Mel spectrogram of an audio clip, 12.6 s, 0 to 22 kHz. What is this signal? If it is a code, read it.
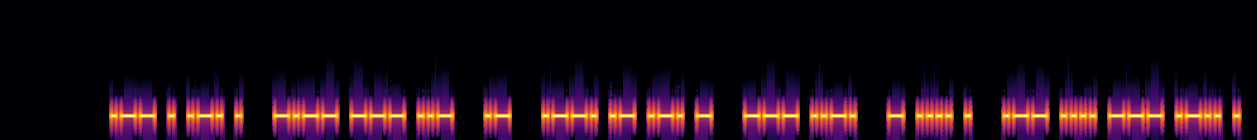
Morse code, heard as a keyed tone, about 25 wpm, 700 Hz. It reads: WERE YOU A PART OF THE WHOLE
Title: Sentences from Top 1000 Words - Review Part 6 - 25wpm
